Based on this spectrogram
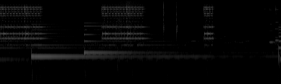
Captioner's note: gentle music; phone ringing; phone chimes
